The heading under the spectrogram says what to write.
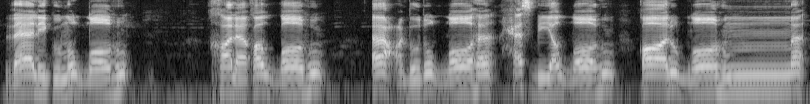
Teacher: لفظ اللہ کے لام سے پہلے پیش ہو تو پھر بھی آپ نے اس کو موٹا پڑھنا ہے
